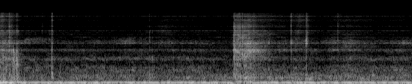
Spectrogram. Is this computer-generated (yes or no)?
yes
